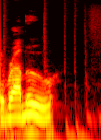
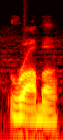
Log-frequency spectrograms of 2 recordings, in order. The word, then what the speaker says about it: Rama: I disagree with heavily, like when they say Ramu. The downside of learning words in the katakana first. Depending on how it got transliterated. Well, like, it's pronounced how it's spelled, and I was like, it's spelled Rama. And then if you speak most languages on that subcontinent, it would be Rama, I believe.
